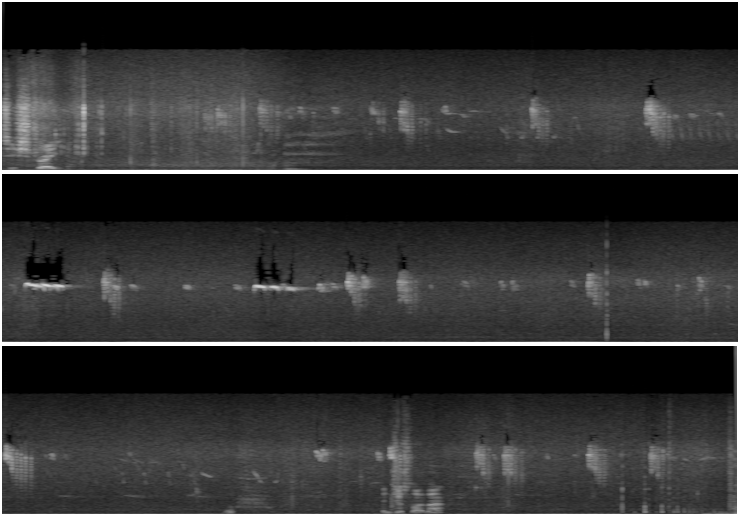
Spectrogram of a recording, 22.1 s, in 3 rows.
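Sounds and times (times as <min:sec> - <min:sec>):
steady low rumble: 0:00.0 - 0:06.3, 0:20.0 - 0:22.0
small birds chirping: 0:02.0 - 0:21.7.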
